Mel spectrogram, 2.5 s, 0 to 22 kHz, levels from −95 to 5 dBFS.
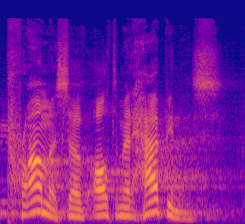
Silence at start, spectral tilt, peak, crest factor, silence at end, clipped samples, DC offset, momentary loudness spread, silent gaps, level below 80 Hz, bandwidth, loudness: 0 s; -5.5 dB/octave; -6 dBFS; 18 dB; 0.3 s; under 0.1%; under 0.1%; 16 LU; none; -66 dBFS; 16.5 kHz; -22 LUFS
